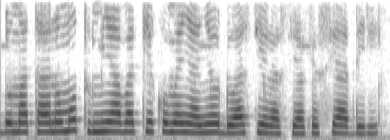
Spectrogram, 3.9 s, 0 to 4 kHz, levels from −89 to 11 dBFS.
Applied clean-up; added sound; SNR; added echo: none; none; none; none.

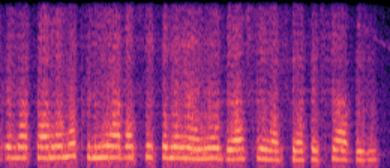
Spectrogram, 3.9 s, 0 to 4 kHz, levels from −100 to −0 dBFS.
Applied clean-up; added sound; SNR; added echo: neural mask model RNNoise.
